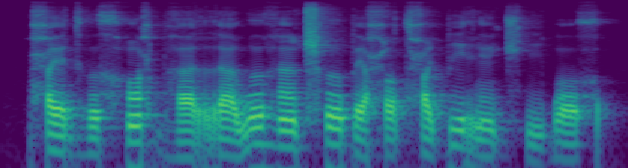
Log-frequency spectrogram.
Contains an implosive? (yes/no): yes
